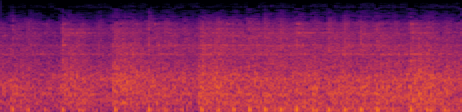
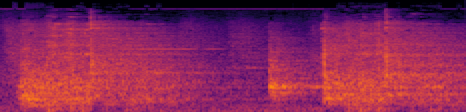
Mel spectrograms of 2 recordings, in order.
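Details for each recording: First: Mini bike single-cylinder engine, first start of the day, throttle hopping from a suspected loose or missing bolt; starts easily and runs with quick, regular firing and no misses or stumbles. Normal running. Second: Shop mini bike, started after the chain was loosened slightly: small single revs in bursts settling to a fast idle while the bike wants to move off, the drive engaging at idle; dragging clutch suspected.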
